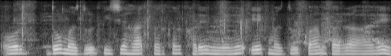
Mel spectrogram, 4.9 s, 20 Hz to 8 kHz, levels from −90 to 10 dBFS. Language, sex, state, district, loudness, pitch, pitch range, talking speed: Hindi, female, Madhya Pradesh, Bhopal, -17 LUFS, 175 Hz, 160-180 Hz, 185 wpm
